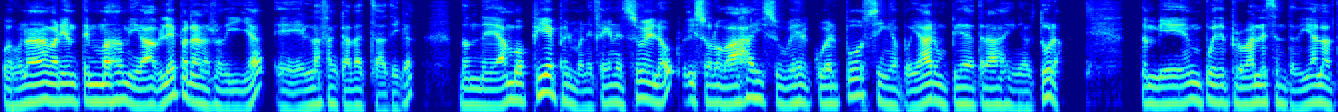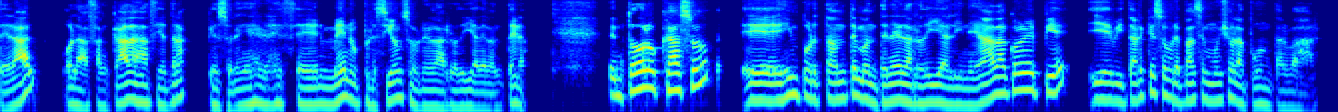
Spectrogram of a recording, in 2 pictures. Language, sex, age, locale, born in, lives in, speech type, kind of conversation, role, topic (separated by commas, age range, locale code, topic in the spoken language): Spanish, male, 20-24, es-ES, Spain, Spain, read, expert-assistant, expert, ¿Cómo saber si una rutina de fuerza en internet es confiable?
